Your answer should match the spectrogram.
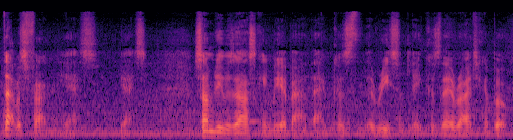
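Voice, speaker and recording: Older male actor, very low voice, nasal from a cold, rambling anecdotes, noisy recording. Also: big pitch swings, quick pace. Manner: rambling, self-correcting, chuckling. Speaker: actor and voice-over artist. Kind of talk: relaxed interview reminiscing.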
